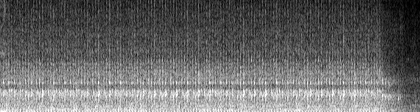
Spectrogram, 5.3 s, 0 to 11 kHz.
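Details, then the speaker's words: Citroën C2 modern diesel at cold idle, fresh oil just added with an empty oil filter, in winter. Fast, even clatter of about three to four knocks a second, then shut off; normal cold diesel idle, quieter once warm. "C'est vraiment pas terrible comme bruit. Bon, enfin après quand ça chauffe, ça fait beaucoup moins de bruit. C'est un diesel moderne."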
